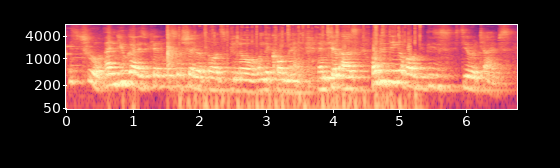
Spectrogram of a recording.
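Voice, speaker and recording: Male co-host, high voice, casual questioning with hesitant repeats, heavy room echo, off-mic distance. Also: lively intonation, normal speed, a little mellow, soft background music. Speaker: podcast co-host. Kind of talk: casual discussion, asking questions. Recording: very echoey room, distant microphone.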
